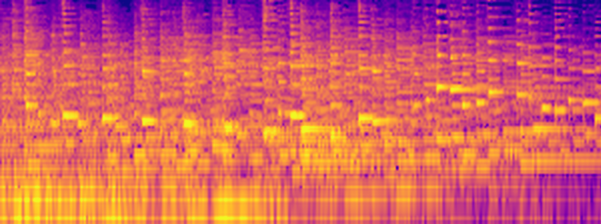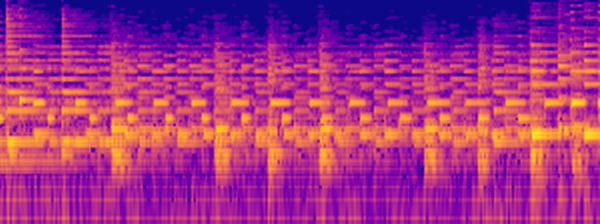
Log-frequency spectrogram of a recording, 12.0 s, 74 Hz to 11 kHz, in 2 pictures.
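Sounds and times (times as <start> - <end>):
pianos improvising latin style: 0.0 - 12.0.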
